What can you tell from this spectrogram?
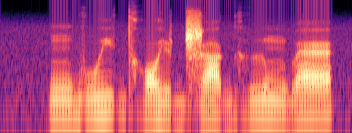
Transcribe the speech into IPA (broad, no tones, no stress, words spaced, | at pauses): ŋɡujdʱɔj ɖ͡ʐaɡʱɨmbæ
